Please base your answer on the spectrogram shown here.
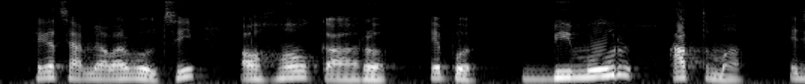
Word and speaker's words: অহংকার: এরপর অহংকার, অহংকার, কেন এই যে আমরা এখানে যে যুক্ত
